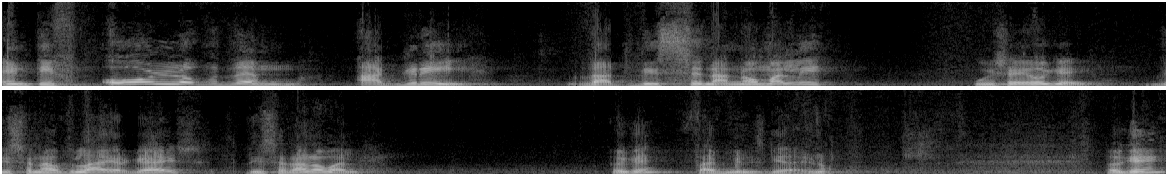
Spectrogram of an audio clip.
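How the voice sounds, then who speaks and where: A man speaks with a fairly high pitch, vocal fry and very wide pitch swings. Long, frequent pauses break up his speech. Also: moderate pace. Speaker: open source software developer, conference speaker. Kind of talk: conference talk. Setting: stage with audience.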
